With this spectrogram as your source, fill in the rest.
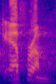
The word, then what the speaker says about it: Ephraim: You know, I was not sure how to pronounce his name. I was glad that they put it in the book, Ephraim.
